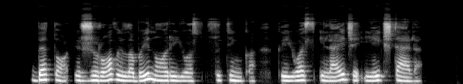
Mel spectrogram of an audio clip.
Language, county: Lithuanian, Klaipėda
